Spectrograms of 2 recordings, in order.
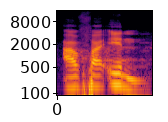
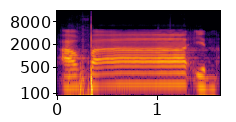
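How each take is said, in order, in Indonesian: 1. Vokal setelah f itu pendek. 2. Vokal setelah f itu panjang. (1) "hati-hati fa-nya dibaca pendek" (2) "seperti dibaca panjang"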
